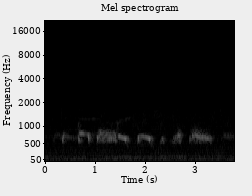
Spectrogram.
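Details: Spotted dove calling in the morning, used as a lure for decoy birds, heard quieter over a steady low hum: a string of mellow coos, a drawn-out sliding note and several shorter hooting coos.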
